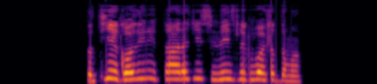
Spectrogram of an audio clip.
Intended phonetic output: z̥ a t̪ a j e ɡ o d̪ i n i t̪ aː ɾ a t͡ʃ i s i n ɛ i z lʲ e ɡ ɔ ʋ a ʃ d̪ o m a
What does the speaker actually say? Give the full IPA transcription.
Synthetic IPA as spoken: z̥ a t̪ i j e ɡ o d̪ i n i t̪ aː ɾ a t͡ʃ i s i n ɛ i z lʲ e ɡ u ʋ a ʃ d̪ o m a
